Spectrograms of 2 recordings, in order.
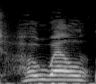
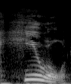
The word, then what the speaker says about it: Hywel: His name is Howell Lloyd. Now, it looks like Hewell because it's spelled H-Y-W-E-L. But in Welsh, the letter Y is pronounced not E. So it's Howell Lloyd, right?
